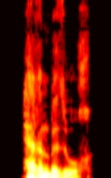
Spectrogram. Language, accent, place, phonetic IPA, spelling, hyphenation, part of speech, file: German, Germany, Berlin, [ˈhɛʁənbəˌzuːx], Herrenbesuch, Her‧ren‧be‧such, noun, De-Herrenbesuch.ogg
- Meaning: visit by a man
